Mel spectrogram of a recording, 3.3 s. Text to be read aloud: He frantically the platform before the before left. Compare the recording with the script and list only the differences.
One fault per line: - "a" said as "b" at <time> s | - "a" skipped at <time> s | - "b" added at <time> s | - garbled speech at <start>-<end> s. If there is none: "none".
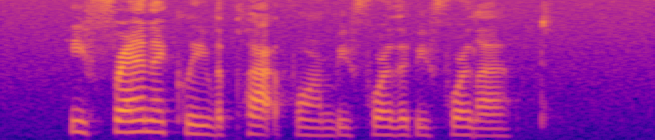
none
